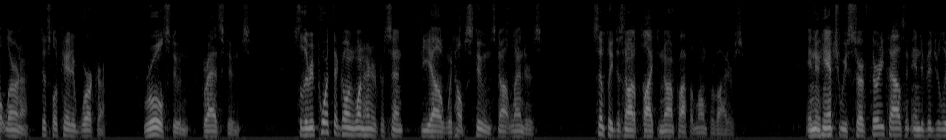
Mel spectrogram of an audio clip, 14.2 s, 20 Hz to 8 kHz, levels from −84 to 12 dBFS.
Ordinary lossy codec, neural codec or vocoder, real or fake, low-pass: AAC, 32 kbps; none; real; 7.2 kHz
